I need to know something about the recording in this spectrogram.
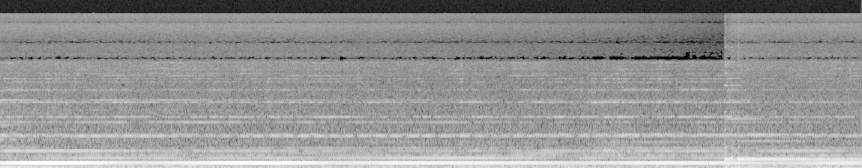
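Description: Metal singing bowls ringing with a deep sustained tone and a stack of higher overtones, the sound slowly swelling and fading. About twelve seconds in, a second, somewhat higher bowl starts sounding under it.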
